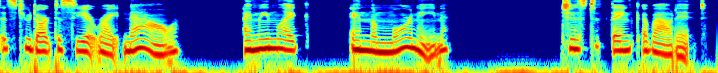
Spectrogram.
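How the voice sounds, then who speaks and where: A woman's voice: fairly low pitch, mellow, no echo, clean studio sound. A woman playing a friend's friendly, teasing older sister in a casual, intimate roleplay audio drama.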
